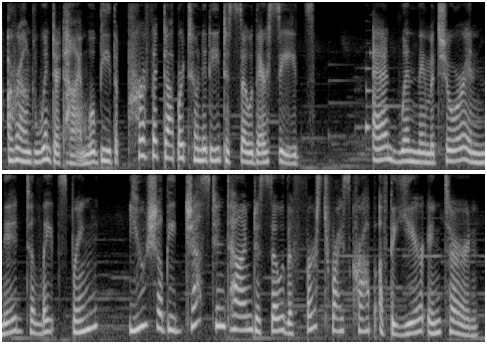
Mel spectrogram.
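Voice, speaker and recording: A woman's voice: mid-range voice, a little mellow, lightly acted. Woman voicing a proud stern goddess of farming, haughty old-timey wording, game dialogue with music behind. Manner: haughty, archaic, lecturing diction. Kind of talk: game voice acting.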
